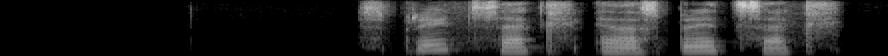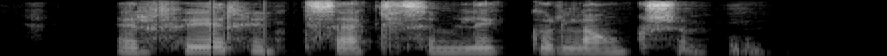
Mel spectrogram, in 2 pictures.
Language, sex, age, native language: Icelandic, female, 30-39, Icelandic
